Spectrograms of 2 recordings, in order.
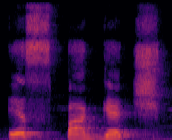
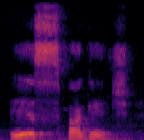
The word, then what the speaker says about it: espaguete: No caso de espaguete, pronunciamos de, mas a escrita é o E, né?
